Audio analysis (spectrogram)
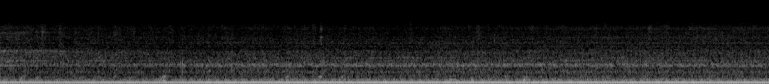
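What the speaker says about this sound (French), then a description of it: "on se traîne au moteur à 1500 tours" A sailboat's inboard motor runs steadily at about 1500 rpm while motoring around a headland in the Dodecanese, a low, even drone with a constant hum and no talk over it.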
